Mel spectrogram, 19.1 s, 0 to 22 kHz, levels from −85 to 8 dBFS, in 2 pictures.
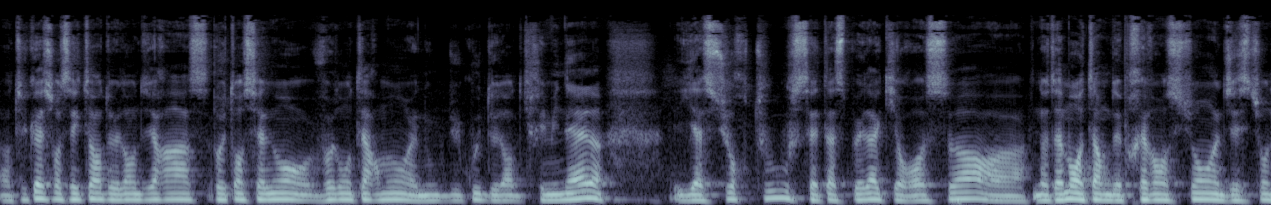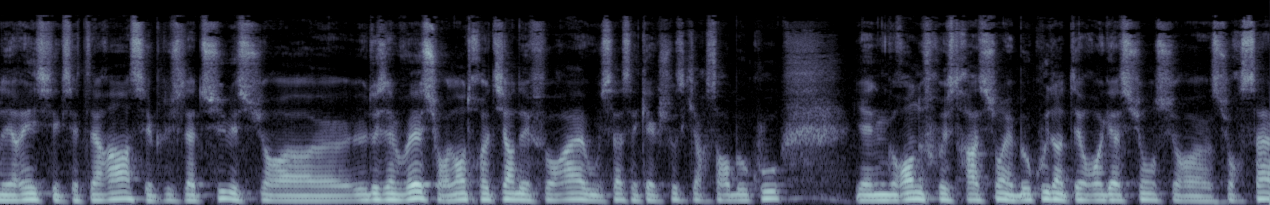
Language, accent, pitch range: French, French, 100-120 Hz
